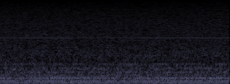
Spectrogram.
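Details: Samsung range after door lock switch repair, on a self-clean test cycle: low, even hum with a faint steady tone, no clicks or buzzing, counting down and cleaning normally.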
